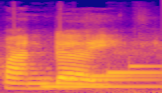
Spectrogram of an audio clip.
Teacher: Bunyi I pada kata pandai adalah diftong, karena lidah kita berpindah dari vokal A ke I tanpa jeda. Jadi pembacaannya seolah memakai huruf Y, pandai, bukan pandai.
